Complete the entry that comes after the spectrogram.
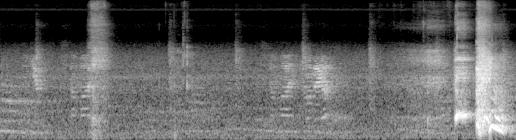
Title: Sneezing challenge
